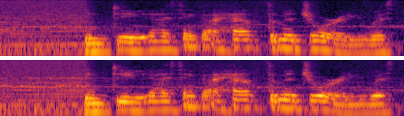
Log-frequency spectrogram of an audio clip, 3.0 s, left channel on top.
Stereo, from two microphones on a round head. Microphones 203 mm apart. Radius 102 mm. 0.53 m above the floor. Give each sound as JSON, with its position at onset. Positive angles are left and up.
{"t": 0.6, "sound": "a man speaking", "side_deg": -25, "distance_m": 1.6}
